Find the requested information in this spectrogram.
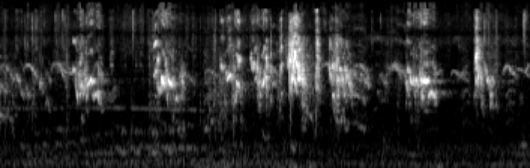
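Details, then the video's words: Budgerigar breeding pair warbling: bubbly, chirruping notes with quick pitch wiggles, repeated about once a second, mixed with a few brighter squeaks. "Budgies Breeding Pair"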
